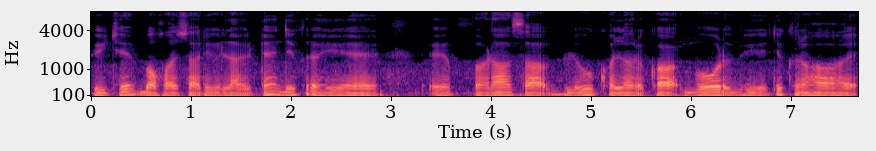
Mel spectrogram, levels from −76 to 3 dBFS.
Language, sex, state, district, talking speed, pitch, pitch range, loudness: Hindi, male, Chandigarh, Chandigarh, 140 wpm, 90 Hz, 85-100 Hz, -20 LUFS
